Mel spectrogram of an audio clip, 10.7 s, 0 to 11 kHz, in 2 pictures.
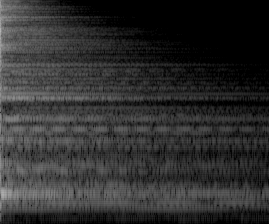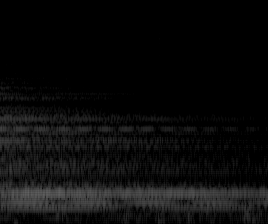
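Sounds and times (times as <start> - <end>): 
ride cymbal on a drum kit: 0.0 - 2.4.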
